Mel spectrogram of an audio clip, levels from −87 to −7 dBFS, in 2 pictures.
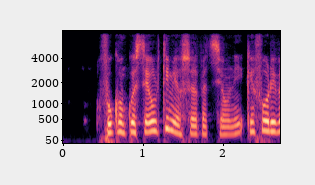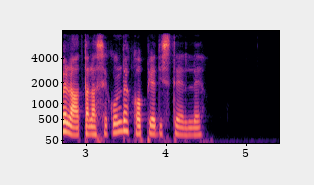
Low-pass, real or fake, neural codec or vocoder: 7.2 kHz; fake; codec, 16 kHz in and 24 kHz out, 1 kbps, XY-Tokenizer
